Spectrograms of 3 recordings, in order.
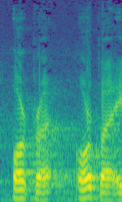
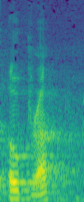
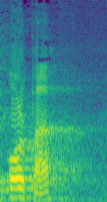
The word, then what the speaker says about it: Orpah: There was still a longing to serve the Lord to such a degree that Ruth, at least, if not Orpah, and it is Orpah, even though some people will pronounce it Oprah, it is Orpah.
